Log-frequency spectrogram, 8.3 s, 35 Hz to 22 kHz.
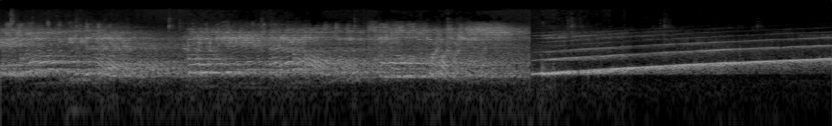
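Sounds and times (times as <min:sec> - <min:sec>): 
alarm siren in a tram tunnel: 0:00.0 - 0:08.3
public announcement over loudspeakers in a tram tunnel: 0:00.0 - 0:08.3.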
